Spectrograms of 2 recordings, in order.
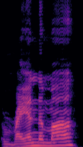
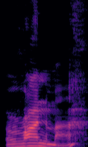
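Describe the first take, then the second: First: The first syllable sounds like English 'ran'. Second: The first syllable has a Japanese open 'a'. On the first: The speaker calls it wrong. "It is not the English word to run or to I ran" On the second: The speaker calls it right. "It is Ranma"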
